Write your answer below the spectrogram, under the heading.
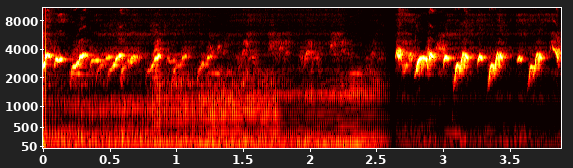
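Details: Noisy sooty-headed bulbul used as a lure bird, giving a lively run of bright, slurred chirps, three or four each second; a low musical hum fills the first half.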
